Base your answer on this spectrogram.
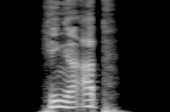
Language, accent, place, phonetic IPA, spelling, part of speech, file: German, Germany, Berlin, [ˌhɪŋə ˈap], hinge ab, verb, De-hinge ab.ogg
- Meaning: first/third-person singular subjunctive II of abhängen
